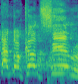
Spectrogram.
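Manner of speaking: mock shout, high and slow, calling out.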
